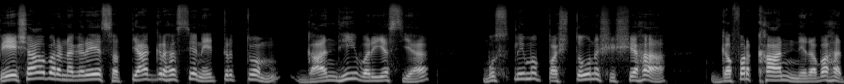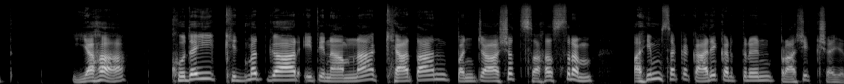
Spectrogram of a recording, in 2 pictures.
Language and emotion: Sanskrit, neutral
